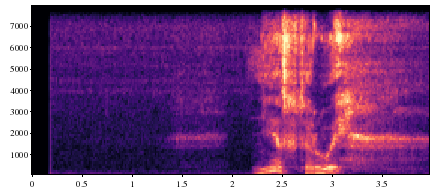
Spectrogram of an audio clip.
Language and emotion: Russian, sad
